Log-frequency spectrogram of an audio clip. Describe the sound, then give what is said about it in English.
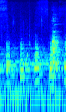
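A female dog named Truffles barks in a quick series of about five short, tonal yelps, evenly spaced and fairly loud, with no one talking over them. “Okay, well, now she's barking about something.”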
